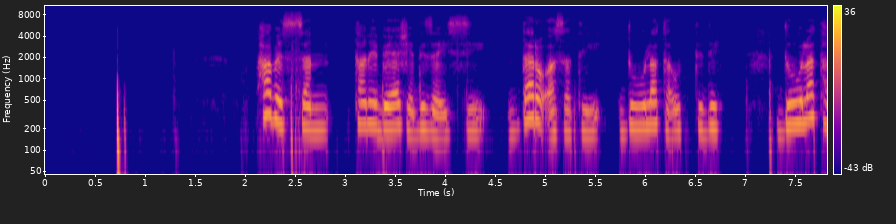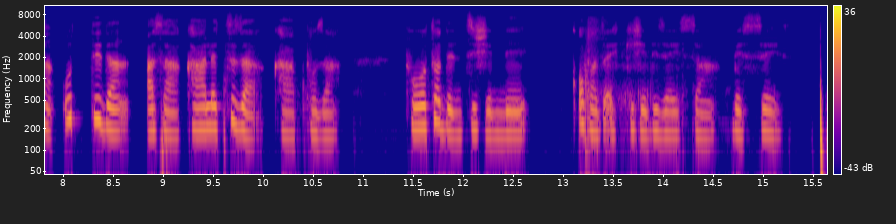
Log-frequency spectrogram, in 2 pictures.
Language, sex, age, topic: Gamo, female, 25-35, government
